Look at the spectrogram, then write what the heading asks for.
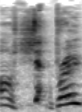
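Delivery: very high, very loud, shrill put-on New Zealand accent. Asked whether they can do a new zealand accent, the speaker tries: put-on new zealand accent. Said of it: "I'm doing a New Zealand accent".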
